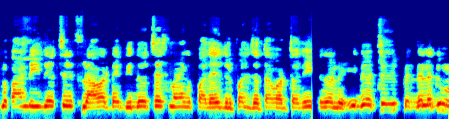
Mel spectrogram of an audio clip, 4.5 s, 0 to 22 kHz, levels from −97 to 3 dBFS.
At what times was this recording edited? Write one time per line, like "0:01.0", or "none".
0:03.2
